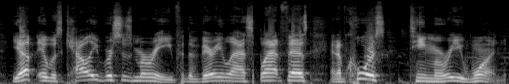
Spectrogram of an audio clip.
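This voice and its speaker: A conversational game reviewer delivers casual, enthusiastic, emphatic video essay commentary with music playing underneath. His voice is on the high side with a fairly bright tone.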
